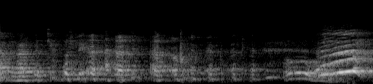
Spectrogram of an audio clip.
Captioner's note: laughing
